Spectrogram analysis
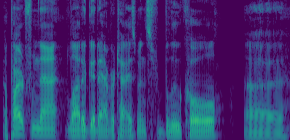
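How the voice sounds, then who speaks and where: A man's voice: medium pitch, moderate pace, clean tone, dry recording, studio quality. A man, a podcast host giving a casual, rambling recap.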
